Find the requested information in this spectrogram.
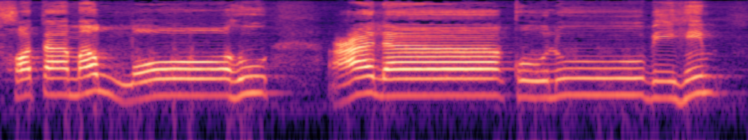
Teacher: اس میں جلالت اللہ سے پہلے فتحہ ہے، زبر ہے، لہٰذا اس کو پر کر کے پڑھیں گے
